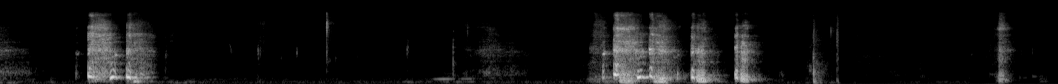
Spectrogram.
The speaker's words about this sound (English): I have to cough. Hold on one second.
